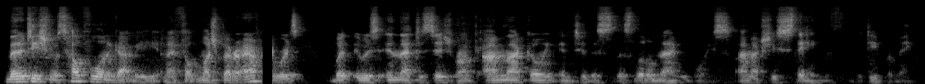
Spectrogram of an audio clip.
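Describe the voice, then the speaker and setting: A man with a low voice and a bright, forceful edge talks through ideas about mindfulness in a relaxed, meandering way. He often circles back and restarts his sentences. His voice rings in an echoey room. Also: fast, few pauses. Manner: relaxed, rambling, thoughtful with frequent restarts. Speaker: acupuncturist giving a mindfulness talk. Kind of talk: reflective talk to an audience.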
